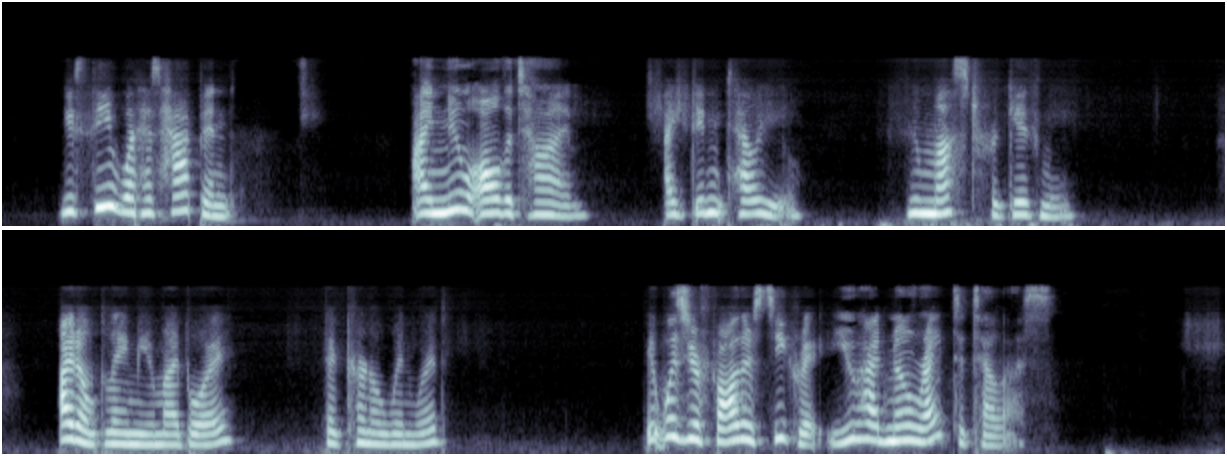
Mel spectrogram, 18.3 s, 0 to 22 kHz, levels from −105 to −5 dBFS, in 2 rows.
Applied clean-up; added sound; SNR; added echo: neural mask model DeepFilterNet 3.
